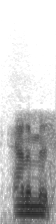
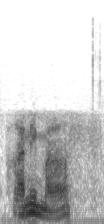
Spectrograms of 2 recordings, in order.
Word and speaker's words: Animas: Animas is a Spanish word, more properly pronounced animas. – Animas. – And it is Spanish for souls, plural. Uh-huh. And it's spelled A-N-I-M-A-S.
